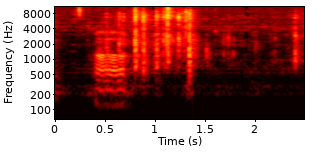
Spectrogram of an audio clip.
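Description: A computer keyboard clatters in short bursts of quick clicks while C# code is written, with a voice speaking partly over the typing.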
